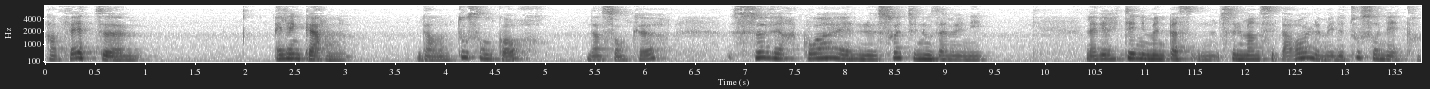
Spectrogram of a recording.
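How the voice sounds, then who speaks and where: Her pace is very slow. A woman pauses often and at length. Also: medium pitch for a woman, ordinary pitch variation. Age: 70s. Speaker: workshop participant. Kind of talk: testimony. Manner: hesitant, with frequent fillers.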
